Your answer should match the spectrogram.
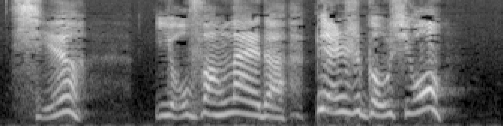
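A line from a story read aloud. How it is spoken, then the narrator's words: Thief shouting. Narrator (Chinese): 一个贼大叫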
